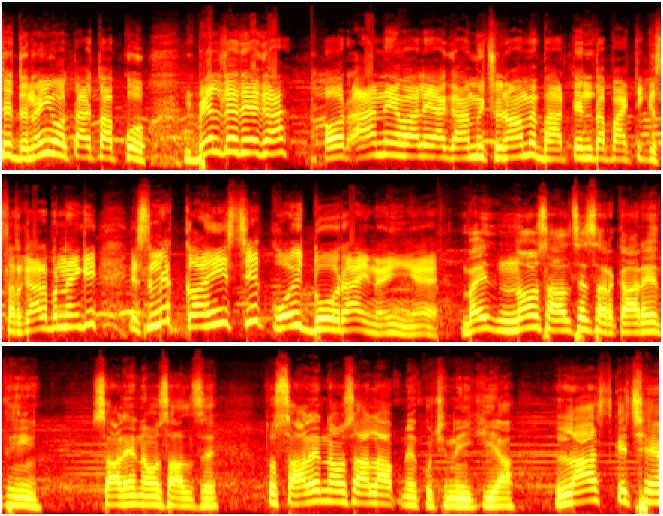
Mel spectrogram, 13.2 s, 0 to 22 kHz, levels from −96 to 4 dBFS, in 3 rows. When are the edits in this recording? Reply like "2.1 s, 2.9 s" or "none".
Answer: 2.0 s, 7.3 s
